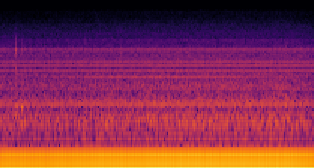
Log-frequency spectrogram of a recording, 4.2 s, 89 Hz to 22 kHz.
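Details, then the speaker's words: 25-year-old SyQuest SparQ cartridge drive reading data over the parallel port, microphone right at the drive: strong low buzzing throb with a thin high whine above, much more vibration than a regular hard drive; possibly normal or a sign of imminent failure. "I'll try putting my microphone right up to this drive so you can hear how it sounds and I hope you'll be able to hear the vibration and maybe some high frequency wine and maybe some of the the read head sounds from"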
